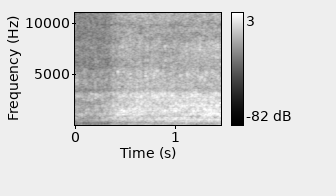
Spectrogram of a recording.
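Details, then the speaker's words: 6.0 diesel truck that dies when the coolant bottle is installed, running with bottle removed: steady even diesel idle with low rumble, no misses or stumbles; normal idle. "up got the bottle out of it running like a champ rather a champ"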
